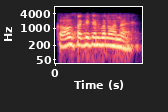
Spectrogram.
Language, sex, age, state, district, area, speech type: Hindi, male, 45-60, Uttar Pradesh, Hardoi, rural, conversation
